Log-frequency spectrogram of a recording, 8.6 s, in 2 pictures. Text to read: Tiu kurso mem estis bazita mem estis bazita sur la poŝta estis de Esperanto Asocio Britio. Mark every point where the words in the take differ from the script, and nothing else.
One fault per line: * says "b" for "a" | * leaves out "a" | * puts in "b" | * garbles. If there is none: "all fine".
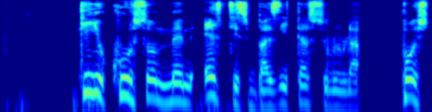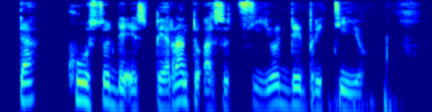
* leaves out "mem estis bazita"
* says "kurso" for "estis"
* puts in "de"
